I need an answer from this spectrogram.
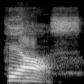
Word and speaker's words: chaos: Only the second one is the right pronunciation, right phonetic transcription, chaos.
